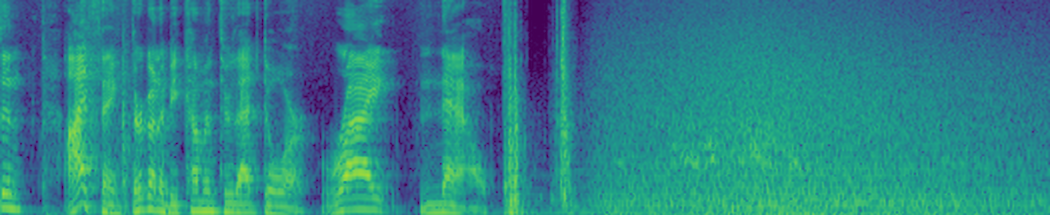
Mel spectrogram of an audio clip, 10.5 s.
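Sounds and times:
speech: 0:00.0 - 0:05.0
wind blowing: 0:05.3 - 0:10.5.

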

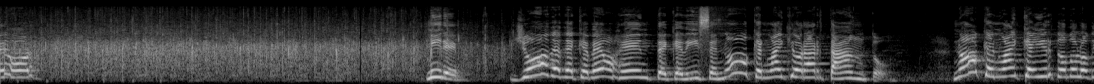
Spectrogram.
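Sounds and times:
audience applause: 0:00.0 - 0:05.1
speech: 0:00.3 - 0:00.6, 0:04.2 - 0:10.9.

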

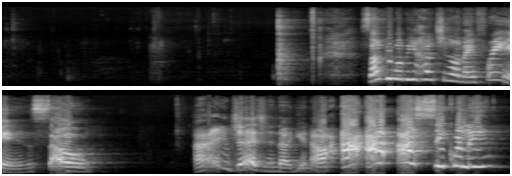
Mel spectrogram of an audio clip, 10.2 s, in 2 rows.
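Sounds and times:
person sipping a drink: 0:00.0 - 0:03.2
speech: 0:03.6 - 0:06.1, 0:07.0 - 0:10.0.

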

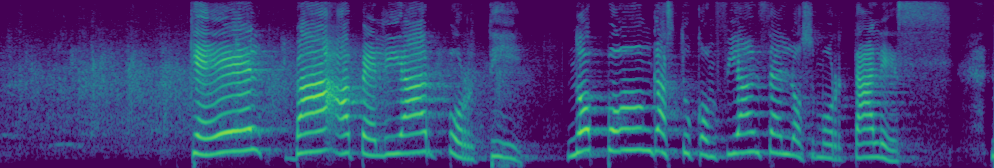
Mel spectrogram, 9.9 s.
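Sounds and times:
loud applause: 0:00.0 - 0:03.0
speech: 0:01.9 - 0:09.9.

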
